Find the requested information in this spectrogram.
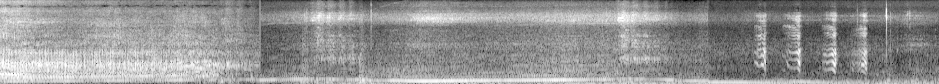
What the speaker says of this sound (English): we hit the street for our very first pull in our properly boosted Nugget Yaris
